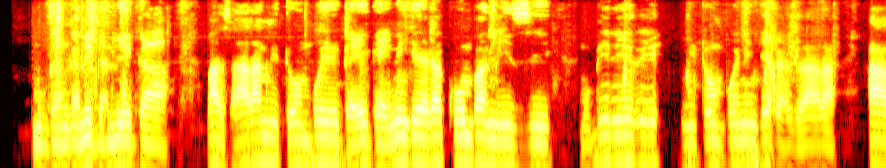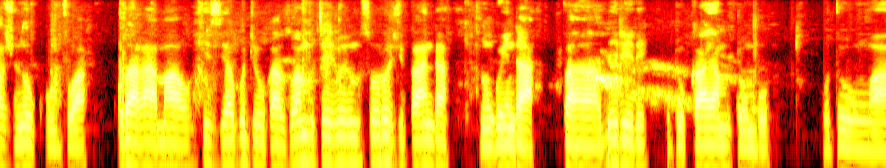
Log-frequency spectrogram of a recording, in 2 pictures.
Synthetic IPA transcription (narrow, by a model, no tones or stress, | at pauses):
muɡʱaŋɡame̞ɡʱameɡʱa | ɓazaɾamito̞mbo̞je̞ɡʱae̞ɡʱaine̞ŋɡe̞jakakombamizi | muɓe̞ɾe̞re | mito̞mbo̞ine̞ŋɡe̞jakazaɾa | aʐino̞k̚ud͡zwa | kuɾaramawot͡ʃizijak̬utiukazwamutemuso̞ɾo̞t͡ʃipanda | nokue̞nda | paɓe̞ɾe̞ɾeuto̞kajamuto̞mbo̞ | utoumwa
